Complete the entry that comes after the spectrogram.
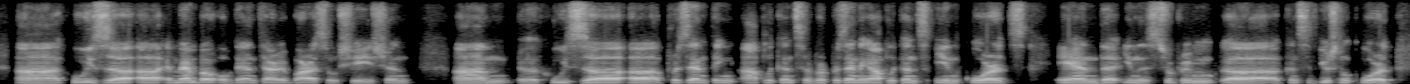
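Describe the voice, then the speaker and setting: In a Russian accent, the speaker talks at a fairly slow pace with monotone, flat intonation against a quiet background. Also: man, fairly low pitch for a man. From Russia, Moscow. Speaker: business immigration consultant, investor. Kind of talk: online presentation. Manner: halting, many fillers.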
